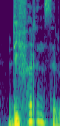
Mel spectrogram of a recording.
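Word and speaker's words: différance: সংজ্ঞার্থে থিতু থেকো না, ডিফারেন্সের ব্যাপারটা বোঝো, এটাকে ফরাসি উচ্চারণে ডিফারেন্স বলা হবে, সেটা বোঝো যে আমি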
